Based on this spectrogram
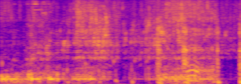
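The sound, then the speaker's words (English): A toilet flushes, a loud continuous rush of swirling water that churns steadily for a couple of seconds with no voices. “Wipe. Flush.”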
